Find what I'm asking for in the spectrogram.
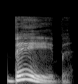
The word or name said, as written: babe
